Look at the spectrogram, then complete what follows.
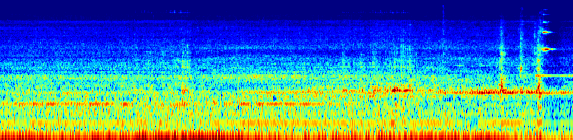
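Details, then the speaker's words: Rig engine drone with rough grinding scrape and sharp bangs as a steel pile for a house addition on weak soil grinds and bounces on limestone; pile hitting rock. "He's already hitting rock now. How do you know that? You can hear it grinding. It's bouncing. So it's just limestone already."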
